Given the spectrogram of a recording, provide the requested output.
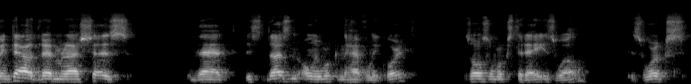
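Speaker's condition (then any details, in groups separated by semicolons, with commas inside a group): No condition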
